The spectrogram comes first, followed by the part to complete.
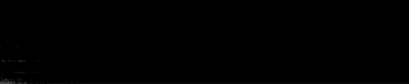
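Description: Near silence: the tail of a music sting dies away in the first moment, leaving only a faint steady hum.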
